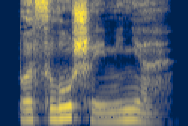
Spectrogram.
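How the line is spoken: Hoarse voice. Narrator (Russian): сказал тем же хриплым голосом

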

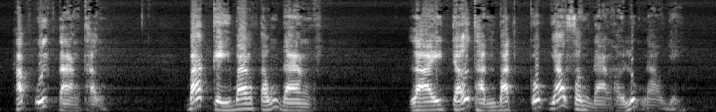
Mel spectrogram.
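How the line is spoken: Cold. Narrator (Vietnamese): giọng lạnh lùng hướng về phía cổ xăm nói

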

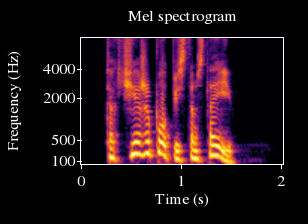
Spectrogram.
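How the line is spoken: Sighing. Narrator (Russian): вздохнула

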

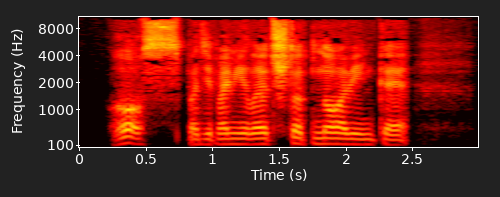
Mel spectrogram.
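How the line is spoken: Tired, sudden verbal attack. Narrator (Russian): Сомс устало вдруг набросился на конюха

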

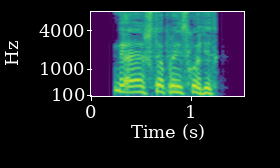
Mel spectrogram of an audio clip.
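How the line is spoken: Whining. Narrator (Russian): заскулили те

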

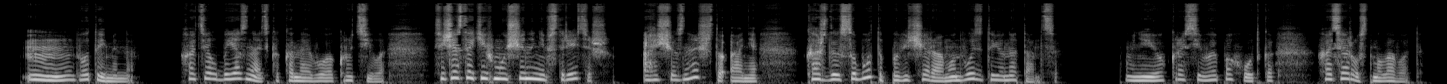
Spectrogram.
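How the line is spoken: Thoughtful. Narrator (Russian): задумчиво говорит Анна

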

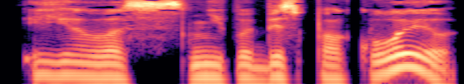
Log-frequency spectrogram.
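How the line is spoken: Quiet. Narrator (Russian): спросил тихо

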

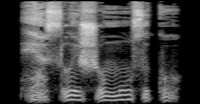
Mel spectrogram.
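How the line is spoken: Whispered. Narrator (Russian): прошептал

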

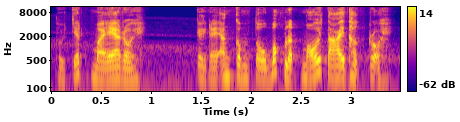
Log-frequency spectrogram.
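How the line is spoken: Frightened muttering. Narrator (Vietnamese): nó cũng lẩm bẩm sợ hãi

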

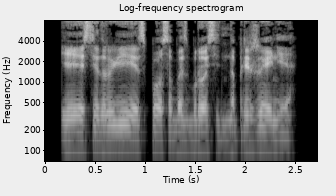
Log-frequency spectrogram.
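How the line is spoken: Snorting reply. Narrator (Russian): хмыкнул ей в ответ Егор

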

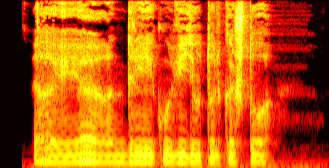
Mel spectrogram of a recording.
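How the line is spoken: Muttered. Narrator (Russian): пробормотал Саня

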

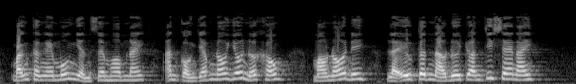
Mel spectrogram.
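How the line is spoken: Resentful howling. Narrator (Vietnamese): Tô Sang hậm hực hú lên

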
